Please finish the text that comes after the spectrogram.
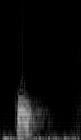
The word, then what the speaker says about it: を: EE Oh in Japanese it is actually pronounced as if it was just the letter O oh and then the second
